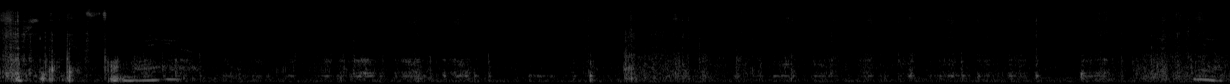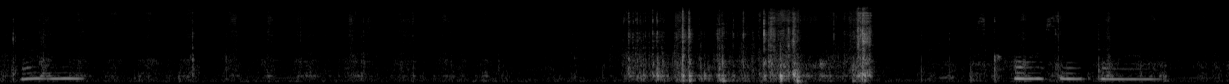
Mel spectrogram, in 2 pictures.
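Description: A brush dabs and scrapes softly on paper.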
